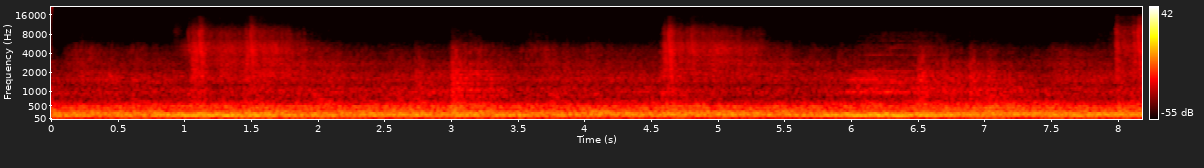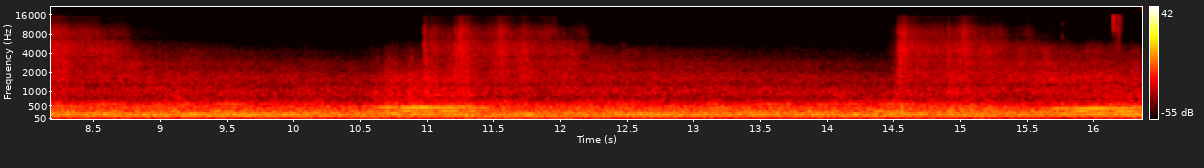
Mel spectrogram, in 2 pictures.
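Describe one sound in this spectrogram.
A deep steady engine rumble hums throughout.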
